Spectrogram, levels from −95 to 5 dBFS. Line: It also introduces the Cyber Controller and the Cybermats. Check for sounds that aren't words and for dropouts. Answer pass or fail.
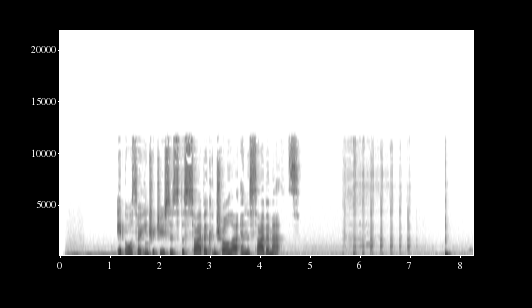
fail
